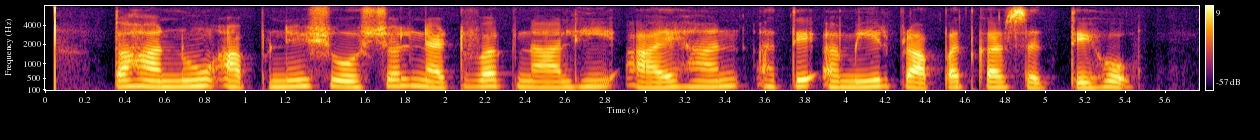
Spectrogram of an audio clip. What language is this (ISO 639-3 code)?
pan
